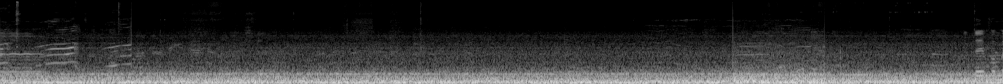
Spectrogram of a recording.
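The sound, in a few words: passenger airplane descending to land in Manila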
